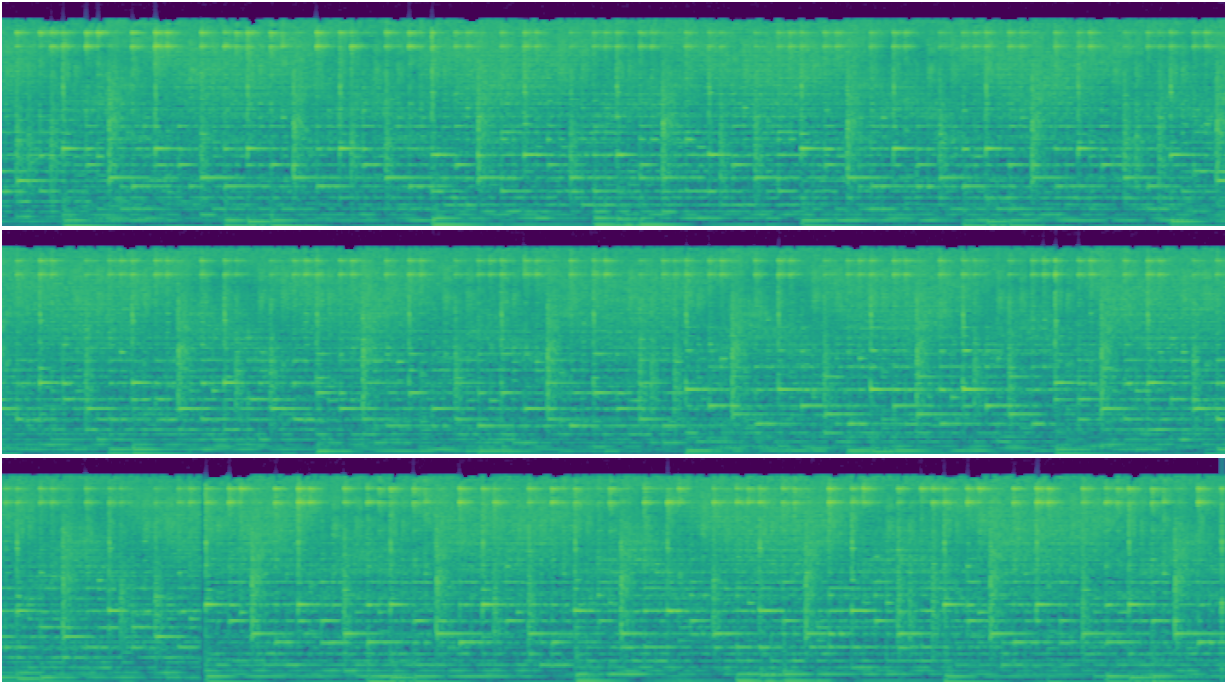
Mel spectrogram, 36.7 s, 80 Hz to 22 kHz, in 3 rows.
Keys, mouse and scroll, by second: 0.9 click, 2.3 click, 3.6 click, 5.3 click, 6.4 click, 7.8 click, 10.9 click, 12.4 click, 16.1 click, 22.9-25.0 drag, 25.0-25.9 scroll down 1, 26.2 click, 26.8-27.8 scroll up 1, 28.8 ctrl+s, 31.2 scroll down 1, 31.7-33.0 middle drag, 33.0 scroll up 1, 35.6 click.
